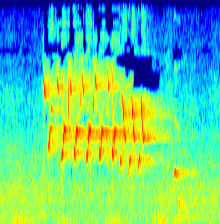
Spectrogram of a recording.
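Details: Copia-style European goldfinch song recorded in Morocco: a quick sparkling trill of high repeated notes for over a second, followed by a single lower whistled note.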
